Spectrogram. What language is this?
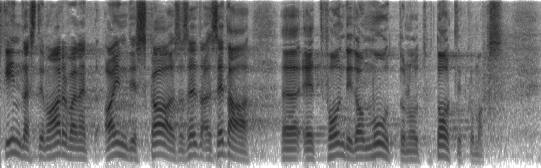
Estonian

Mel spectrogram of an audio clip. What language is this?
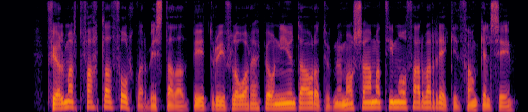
Icelandic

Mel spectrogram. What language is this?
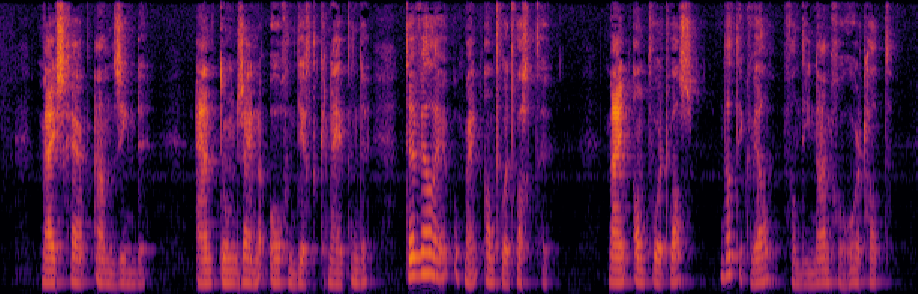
Dutch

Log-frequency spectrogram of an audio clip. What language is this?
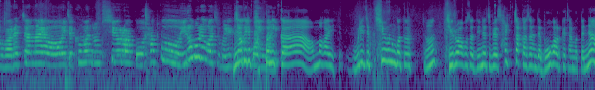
Korean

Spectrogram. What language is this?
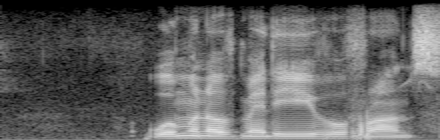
English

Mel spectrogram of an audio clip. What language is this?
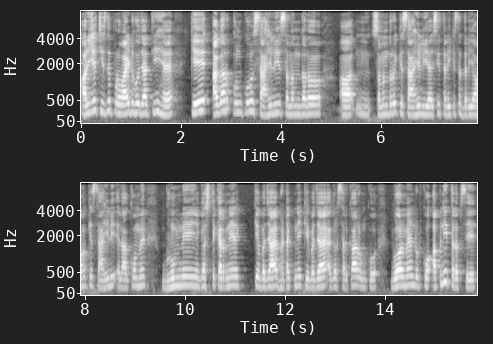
Urdu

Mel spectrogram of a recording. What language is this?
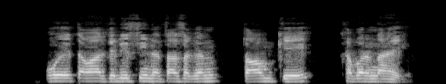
Sindhi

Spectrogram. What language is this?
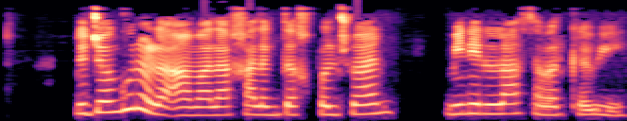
Pashto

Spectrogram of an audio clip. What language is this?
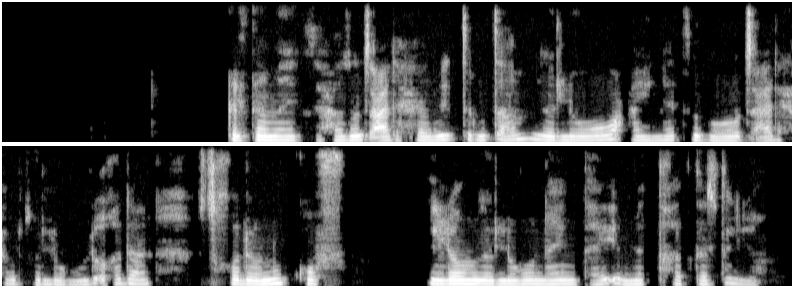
Tigrinya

